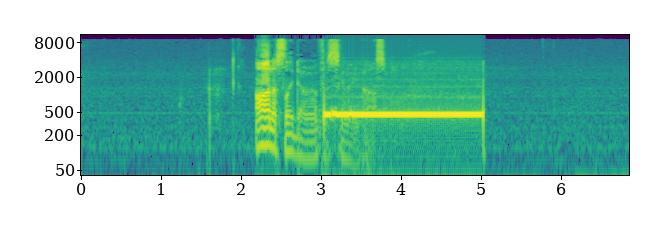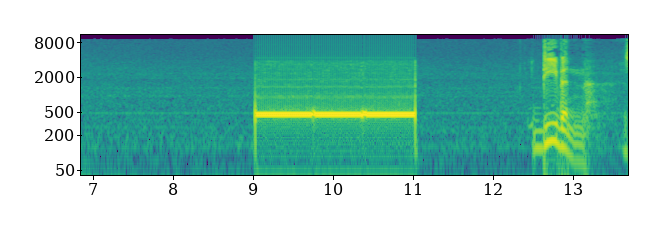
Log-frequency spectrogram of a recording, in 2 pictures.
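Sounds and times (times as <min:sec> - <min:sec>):
speech: 0:02.2 - 0:03.8
outgoing Skype call electronic ringback tone: 0:03.0 - 0:05.0, 0:09.0 - 0:11.0.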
